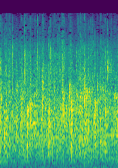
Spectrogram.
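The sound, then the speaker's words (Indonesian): A church audience clapping their hands together in steady, dense applause during a sermon, fairly loud, with no pauses across the short stretch. “Yang setuju mari tepuk tangan.”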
